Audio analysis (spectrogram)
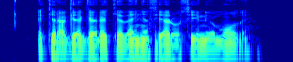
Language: Kikuyu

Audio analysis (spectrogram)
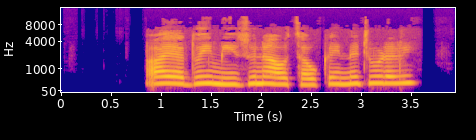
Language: Pashto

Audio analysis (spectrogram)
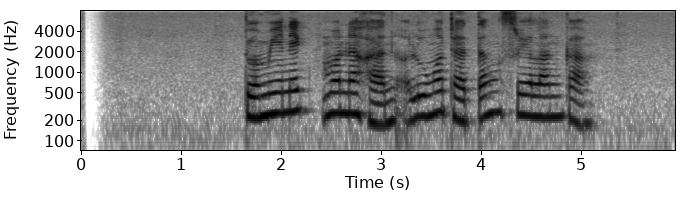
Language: Javanese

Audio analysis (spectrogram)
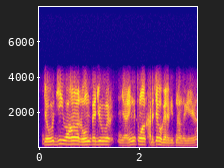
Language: Urdu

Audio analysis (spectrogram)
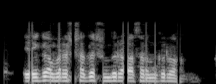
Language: Bangla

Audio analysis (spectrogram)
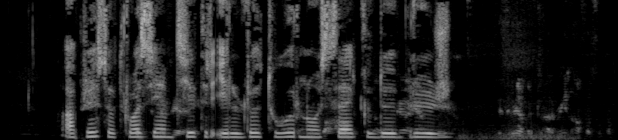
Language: French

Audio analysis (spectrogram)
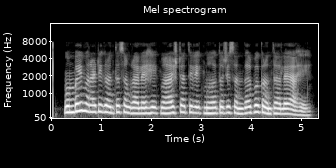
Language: Marathi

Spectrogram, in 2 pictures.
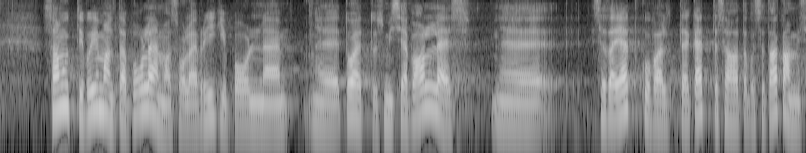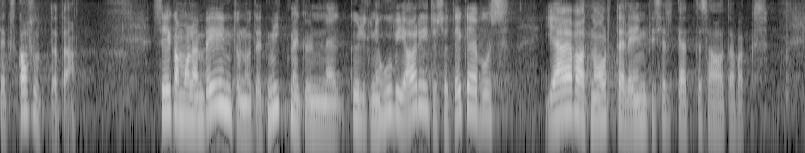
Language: Estonian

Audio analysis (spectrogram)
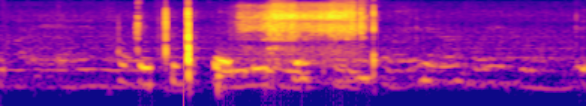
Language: Icelandic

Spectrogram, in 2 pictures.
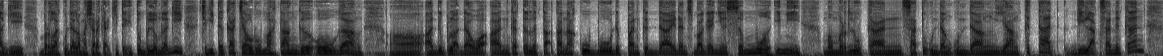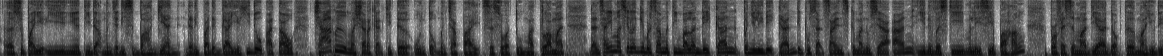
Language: Malay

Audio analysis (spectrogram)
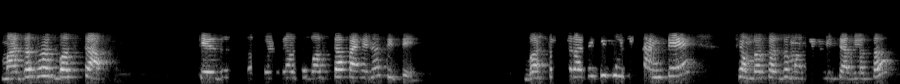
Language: Marathi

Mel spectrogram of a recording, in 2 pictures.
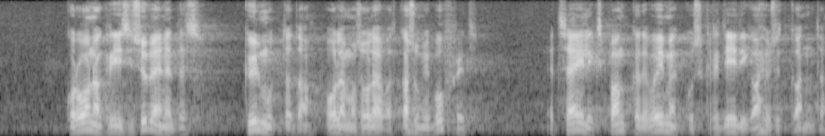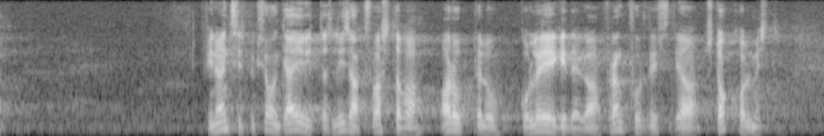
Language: Estonian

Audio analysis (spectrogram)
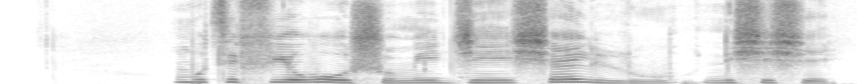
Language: Yoruba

